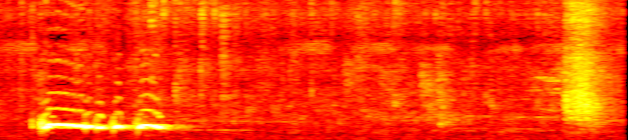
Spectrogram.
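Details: Zebra dove calling, a call that other doves answer at once: one quick phrase of soft, rolling coos around the same low-mid pitch, broken into several rapid beats, then quiet with a faint brief rustle near the end.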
